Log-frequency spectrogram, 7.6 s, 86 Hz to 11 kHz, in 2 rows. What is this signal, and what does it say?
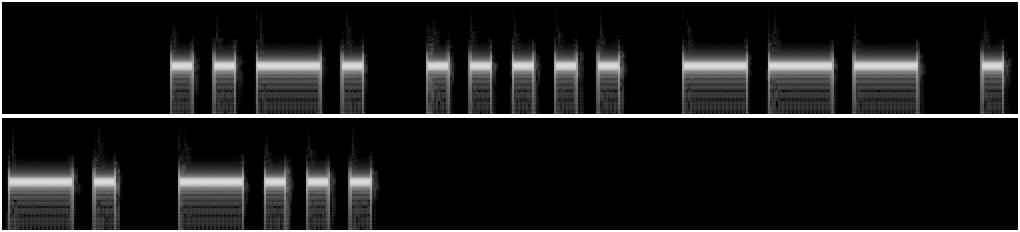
Morse code, heard as a keyed tone, about 15 wpm, 700 Hz. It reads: F5ORB
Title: DXCC-100 Call Signs - 5 Characters - Repeated 2x - 15wpm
